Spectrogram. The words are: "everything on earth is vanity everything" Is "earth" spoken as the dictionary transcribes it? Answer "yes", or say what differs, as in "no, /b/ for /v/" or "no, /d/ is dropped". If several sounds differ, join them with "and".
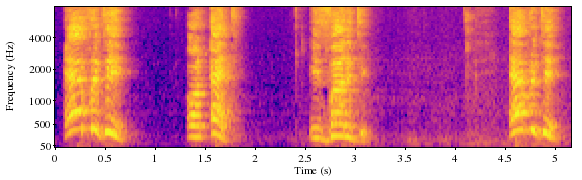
no, /t/ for /θ/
